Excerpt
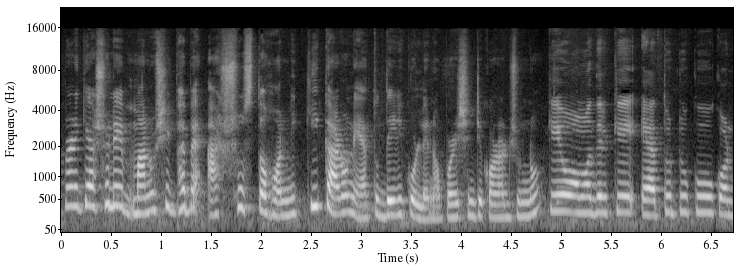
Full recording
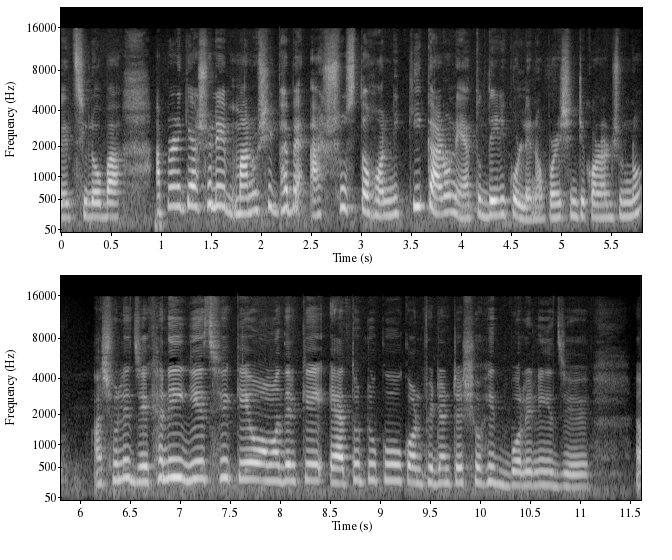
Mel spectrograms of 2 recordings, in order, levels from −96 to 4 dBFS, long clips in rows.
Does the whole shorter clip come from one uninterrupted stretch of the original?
no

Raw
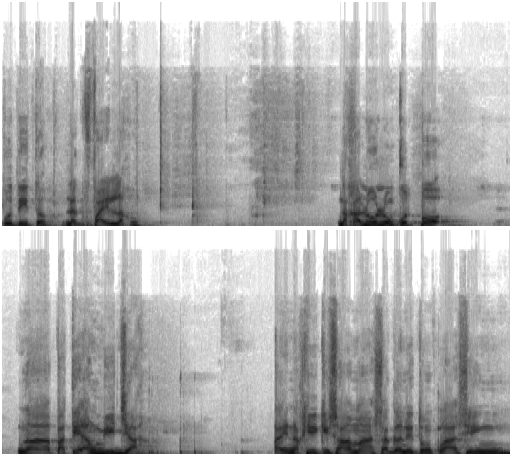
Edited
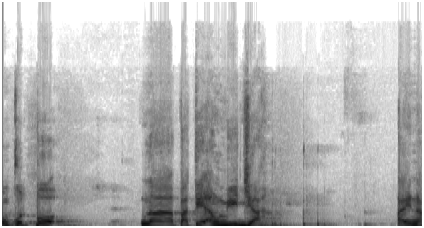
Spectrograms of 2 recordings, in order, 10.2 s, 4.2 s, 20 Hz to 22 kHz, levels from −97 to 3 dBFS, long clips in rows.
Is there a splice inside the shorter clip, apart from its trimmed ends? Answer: no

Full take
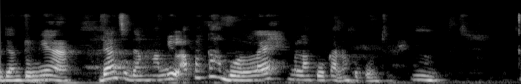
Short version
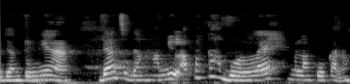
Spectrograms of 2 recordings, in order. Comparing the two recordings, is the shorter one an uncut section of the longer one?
yes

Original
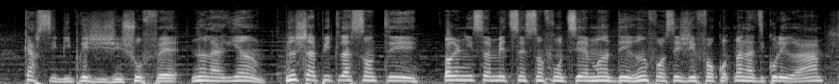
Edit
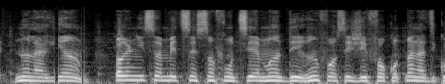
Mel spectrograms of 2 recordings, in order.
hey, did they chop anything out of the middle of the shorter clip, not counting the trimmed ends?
yes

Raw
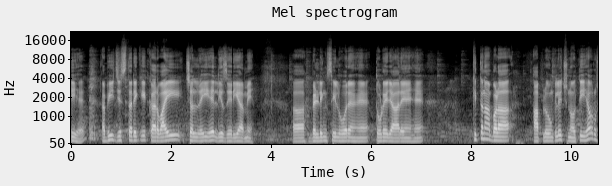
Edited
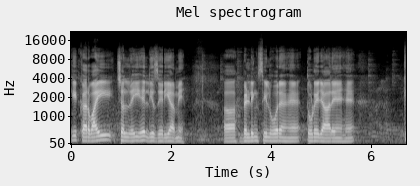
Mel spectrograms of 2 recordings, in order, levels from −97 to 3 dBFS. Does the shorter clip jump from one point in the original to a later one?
no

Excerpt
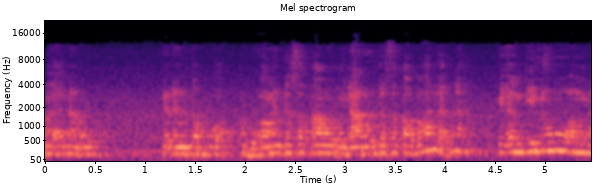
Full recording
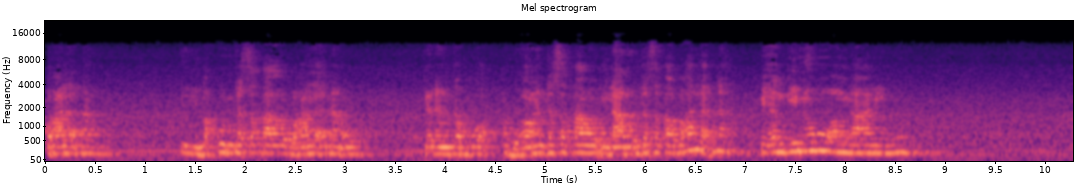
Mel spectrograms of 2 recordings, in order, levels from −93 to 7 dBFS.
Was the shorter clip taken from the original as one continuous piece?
yes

